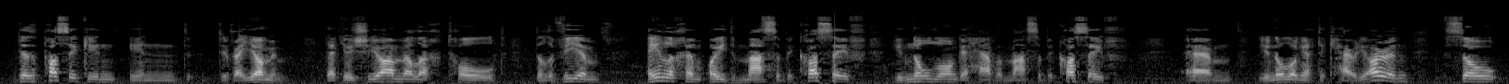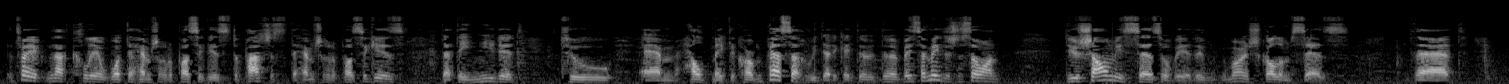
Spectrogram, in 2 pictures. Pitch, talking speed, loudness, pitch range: 110 Hz, 155 wpm, -28 LUFS, 95-130 Hz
